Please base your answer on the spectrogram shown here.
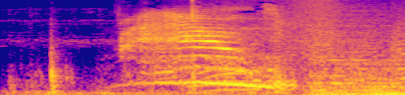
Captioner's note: meow; snarls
